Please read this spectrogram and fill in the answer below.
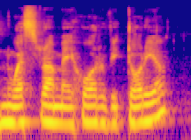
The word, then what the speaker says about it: Nuestra Mejor Victoria: And the hashtag is Nuestra Mejor Victoria, Our Greatest Victory. Did I say that correctly? – See, yeah.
